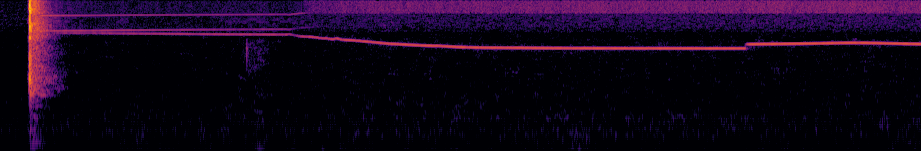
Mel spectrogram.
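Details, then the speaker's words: Sharp click, then a thin steady high-pitched squeal near the top of hearing, dropping slightly in pitch, as soon as a light is put next to a PVC-pipe-and-tin-foil one-wire energy test rig; source unclear. "there's a a high pitch squeal as soon as I put the light next to it"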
